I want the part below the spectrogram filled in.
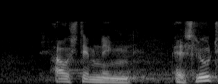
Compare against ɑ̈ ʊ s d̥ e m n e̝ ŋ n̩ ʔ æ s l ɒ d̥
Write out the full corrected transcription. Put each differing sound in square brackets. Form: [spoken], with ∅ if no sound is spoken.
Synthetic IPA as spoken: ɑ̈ ʊ s d̥ e m n e̝ ŋ n̩ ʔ æ s l [u] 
